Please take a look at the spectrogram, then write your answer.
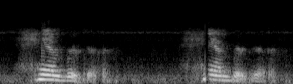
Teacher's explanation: I hear a louder sound, a little accent, a little punch on the word ham. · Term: first stressed syllables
